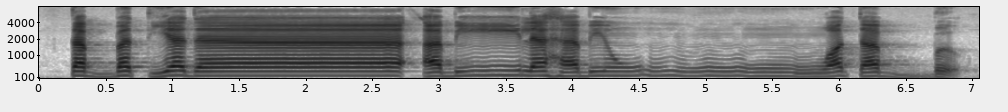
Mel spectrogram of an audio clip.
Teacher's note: تبت، یہ تا میں بالکل ہی قلقلہ نہ کریں، اور با کے اوپر تشدید ہے۔ تشدید کے معنی ہوتے ہیں سختی کے، تو تا کو با سے سختی کے ساتھ ملائیں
